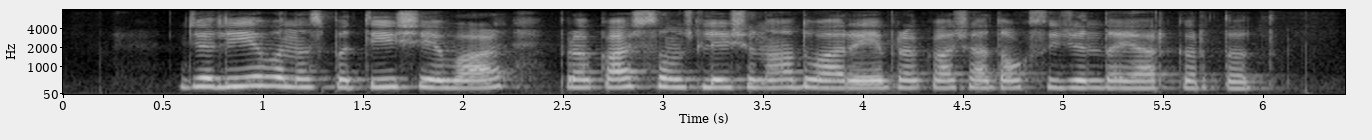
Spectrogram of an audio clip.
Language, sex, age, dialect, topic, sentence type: Marathi, female, 18-24, Southern Konkan, agriculture, statement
